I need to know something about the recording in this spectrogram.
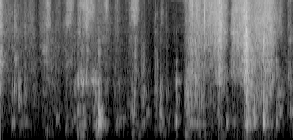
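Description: Hands working at a small cardboard package, giving irregular scrapes, rustles and light taps of cardboard as it is pried open.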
